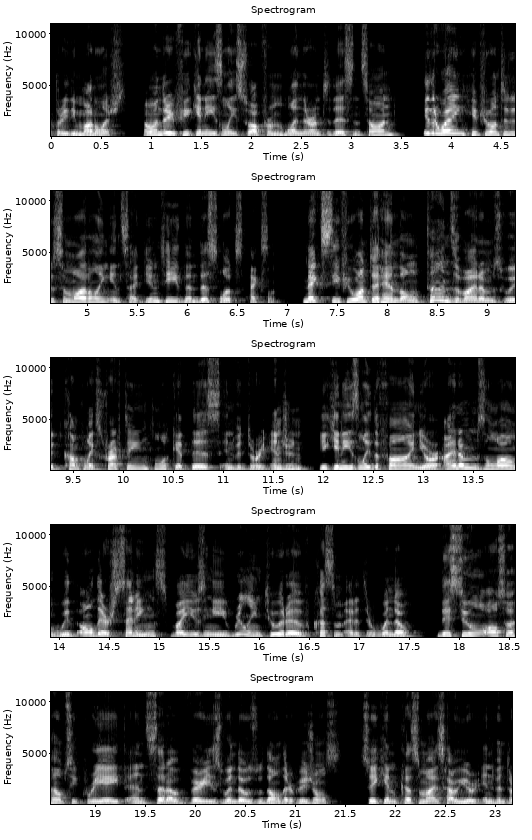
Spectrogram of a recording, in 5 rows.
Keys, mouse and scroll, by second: 0.1 ctrl+z, 0.5 ctrl+z, 0.6-3.1 typing, 1.3-2.4 click, 1.7 click, 2.0 click, 2.5 ctrl+alt+z, 2.5 click, 2.6 click, 2.7 click, 3.1 click, 3.3 click, 3.5 click, 6.2 click, 6.2 e.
